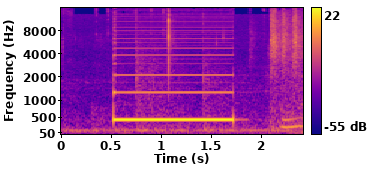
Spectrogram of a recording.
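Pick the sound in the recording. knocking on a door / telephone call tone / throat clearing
telephone call tone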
